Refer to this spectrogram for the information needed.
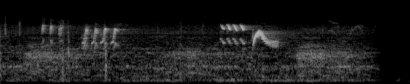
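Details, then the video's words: Black-capped vireo singing a jumbled phrase of quick high chips and warbled notes, then after a pause a rapid stuttered burst ending in a sharp down-slurred note. "Black Capped Vireos"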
